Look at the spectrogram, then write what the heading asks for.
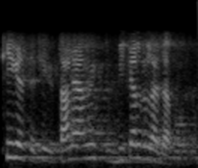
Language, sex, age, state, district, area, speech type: Bengali, male, 18-30, West Bengal, Jalpaiguri, rural, conversation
